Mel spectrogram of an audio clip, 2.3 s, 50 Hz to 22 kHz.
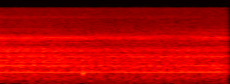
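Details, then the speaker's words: Funai FHC-1200 4-head hi-fi VCR after replacing every belt and greasing the cam gear: even, steady hiss and a soft constant hum with no speed wobble or mechanical clatter, so tape playback is smooth. "Play. Now it's playing fine, with no issues. So yes, every belt has been replaced."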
